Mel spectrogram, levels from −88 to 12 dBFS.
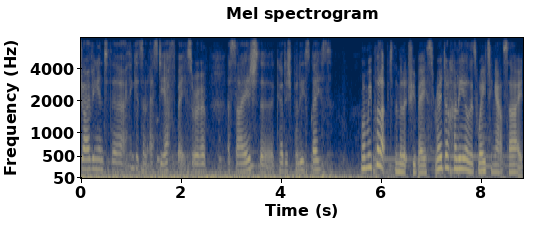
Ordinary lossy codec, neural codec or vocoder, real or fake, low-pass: Opus, 32 kbps; none; real; 7.2 kHz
